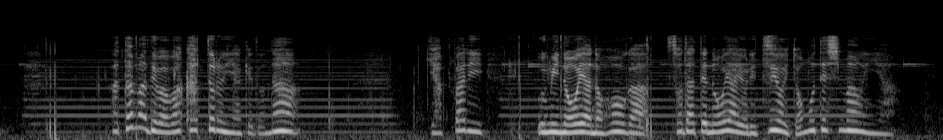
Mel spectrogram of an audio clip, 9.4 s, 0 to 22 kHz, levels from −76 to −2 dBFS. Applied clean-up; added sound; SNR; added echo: none; Cat + Bowed string instrument; 17 dB; none.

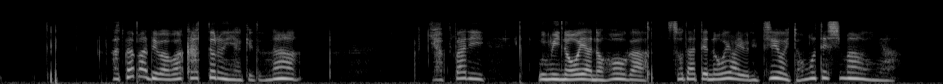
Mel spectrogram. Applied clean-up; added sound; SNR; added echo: neural diffusion model UNIVERSE++.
